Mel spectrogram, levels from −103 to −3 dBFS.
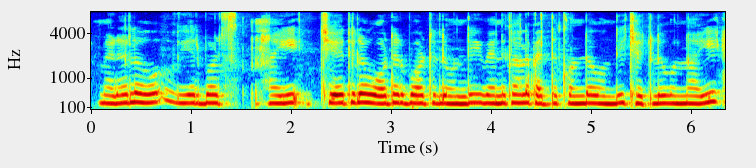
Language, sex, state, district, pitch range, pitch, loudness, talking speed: Telugu, female, Telangana, Hyderabad, 230-250 Hz, 240 Hz, -13 LUFS, 125 wpm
